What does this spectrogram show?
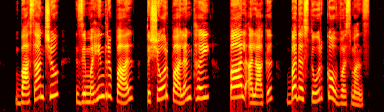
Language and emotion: Kashmiri, neutral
